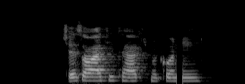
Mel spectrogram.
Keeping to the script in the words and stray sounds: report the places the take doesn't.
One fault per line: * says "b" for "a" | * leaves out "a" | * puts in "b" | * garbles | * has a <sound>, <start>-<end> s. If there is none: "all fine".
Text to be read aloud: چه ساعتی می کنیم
* puts in "ترک"
* has a dropout, 1.8-1.8 s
